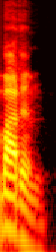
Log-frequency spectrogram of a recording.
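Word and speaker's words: Badham: John Badam Universal Soldier.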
